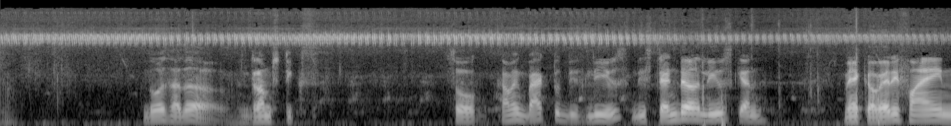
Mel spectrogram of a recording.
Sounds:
Speech

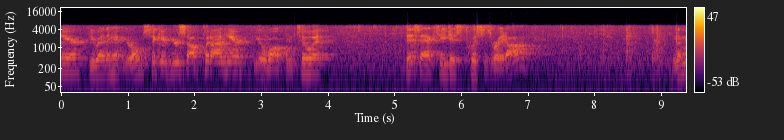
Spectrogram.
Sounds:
Speech

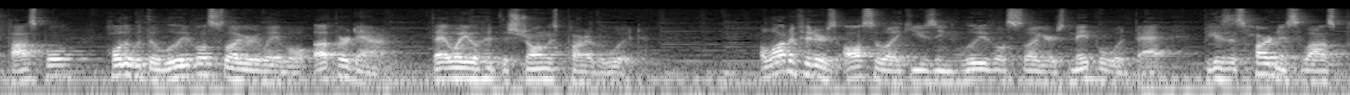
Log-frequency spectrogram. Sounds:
Music, Speech

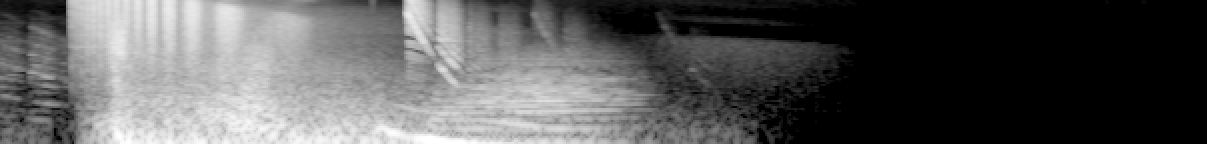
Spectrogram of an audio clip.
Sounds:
Music

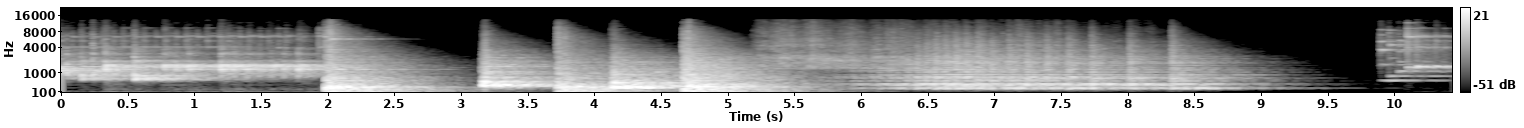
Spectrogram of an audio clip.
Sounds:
Percussion, Wood block, Music

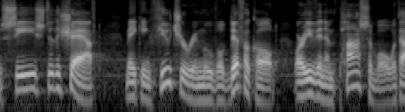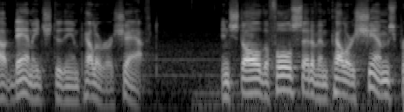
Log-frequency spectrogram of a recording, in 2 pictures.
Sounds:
Speech

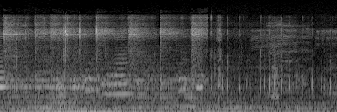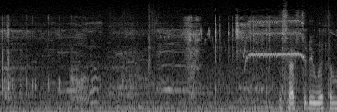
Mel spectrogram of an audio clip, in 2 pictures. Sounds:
Sheep, Speech, Bleat, Music

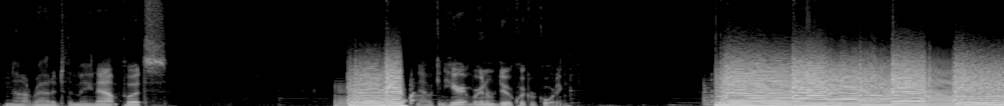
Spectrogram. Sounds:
Music, Speech

